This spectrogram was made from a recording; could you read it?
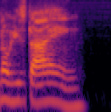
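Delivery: put-on high, childlike little-kid voice. Imagining the little goblins finding him: imitating nieces. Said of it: "They'll be like".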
